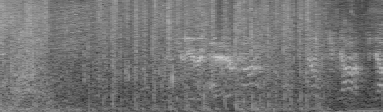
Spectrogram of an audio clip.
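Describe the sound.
Rapid gunfire in a video game, dense crackling bursts of shots running almost continuously, with people talking over the shooting.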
